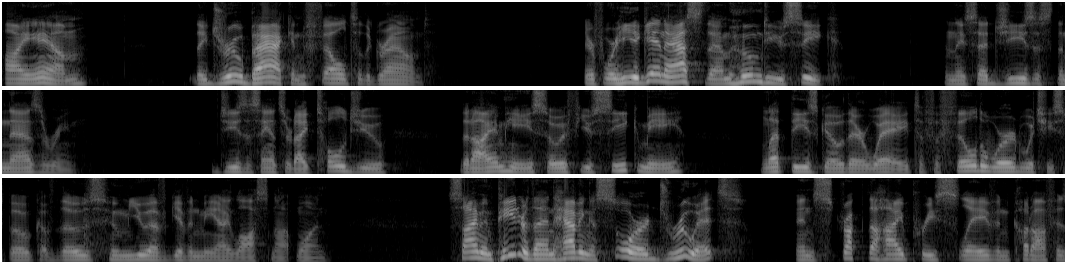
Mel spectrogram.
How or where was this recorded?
large echoing room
